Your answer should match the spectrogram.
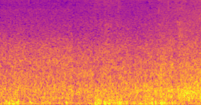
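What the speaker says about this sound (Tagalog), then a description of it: "Very windy." Strong wind in a snow storm blows hard against the microphone, a dense roaring rumble with gusty buffeting throughout, no voices.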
